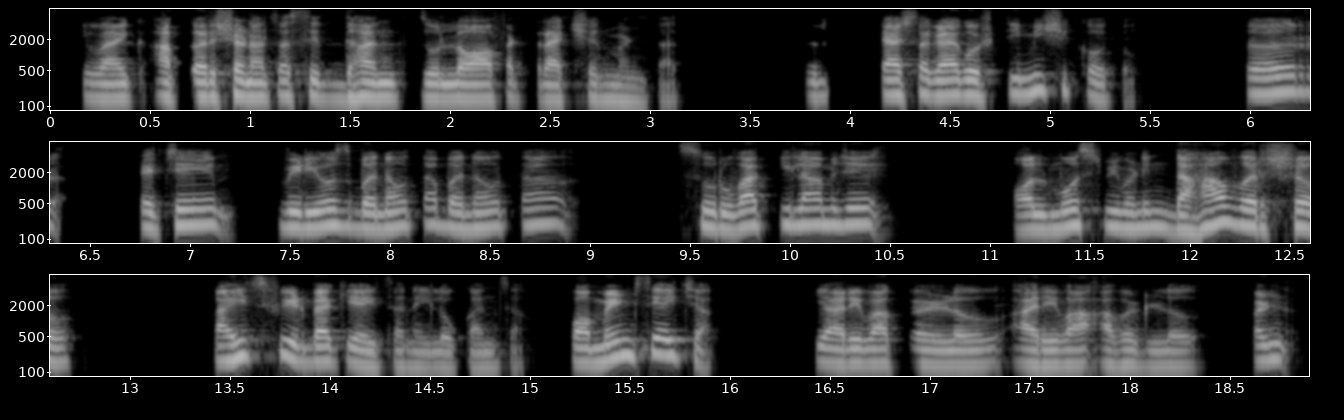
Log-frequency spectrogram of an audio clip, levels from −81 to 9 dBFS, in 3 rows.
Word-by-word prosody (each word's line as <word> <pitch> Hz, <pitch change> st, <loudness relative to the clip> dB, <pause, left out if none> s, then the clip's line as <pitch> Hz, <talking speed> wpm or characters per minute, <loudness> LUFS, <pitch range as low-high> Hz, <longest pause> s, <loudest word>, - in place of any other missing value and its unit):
किंवा 140 Hz, -2 st, 0 dB
एक 140 Hz, -, -4 dB
आकर्षणाचा 150 Hz, 0 st, +3 dB
सिद्धांत 145 Hz, -1 st, +1 dB
जो, 140 Hz, -, -2 dB
लॉ 135 Hz, 0 st, +2 dB
ऑफ 135 Hz, -, -1 dB
अट्रॅक्शन 135 Hz, 0 st, -2 dB
म्हणतात. 120 Hz, -3 st, -10 dB, 0.7 s
तर 145 Hz, -, -8 dB, 0.3 s
त्या 165 Hz, 0 st, +6 dB
सगळ्या 165 Hz, -1 st, +5 dB
गोष्टी 165 Hz, +1 st, -2 dB
मी 190 Hz, +4 st, -2 dB
शिकवतो. 195 Hz, -, -7 dB, 0.6 s
तर 185 Hz, +2 st, +1 dB, 0.4 s
त्याचे 190 Hz, +4 st, 0 dB, 0.3 s
व्हिडिओज 175 Hz, +2 st, +1 dB
बनवता-बनवता 175 Hz, +3 st, -2 dB, 0.6 s
सुरुवातीला, 185 Hz, +3 st, +1 dB
म्हणजे 200 Hz, +1 st, -1 dB, 0.8 s
ऑल्मोस्ट 175 Hz, +5 st, +1 dB
मी 180 Hz, -, -1 dB
म्हणीन 170 Hz, +1 st, -3 dB
10 150 Hz, +8 st, +5 dB
वर्ष 185 Hz, -1 st, +2 dB, 0.9 s
काहीच 195 Hz, +6 st, +2 dB
फीडबॅक 160 Hz, -7 st, +4 dB
यायचा 130 Hz, -2 st, -1 dB
नाही 125 Hz, -1 st, -9 dB
लोकांचा. 120 Hz, 0 st, -10 dB, 0.2 s
कॉमेंट्स 175 Hz, +9 st, +3 dB
यायच्या, 215 Hz, -2 st, +1 dB, 0.5 s
की -, -, -5 dB
"अरे 145 Hz, -1 st, +4 dB
वाह! 145 Hz, 0 st, +2 dB
कळलं. 135 Hz, -1 st, -2 dB
अरे, 135 Hz, -2 st, +2 dB
वाह! 140 Hz, +1 st, +1 dB
आवडलं." 130 Hz, -1 st, -6 dB, 0.3 s
पण 170 Hz, +2 st, +1 dB
160 Hz, 130 wpm, -23 LUFS, 140-180 Hz, 0.9 s, त्या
